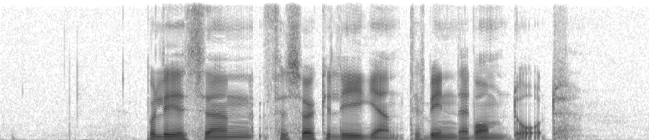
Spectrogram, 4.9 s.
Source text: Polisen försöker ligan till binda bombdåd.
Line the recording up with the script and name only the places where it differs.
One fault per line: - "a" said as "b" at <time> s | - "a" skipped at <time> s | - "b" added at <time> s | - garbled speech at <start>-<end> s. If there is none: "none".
none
